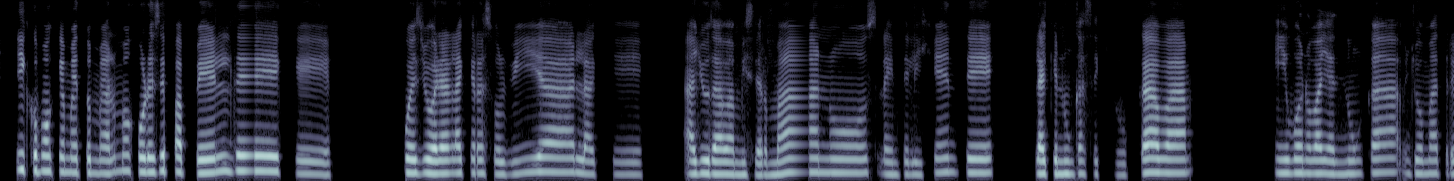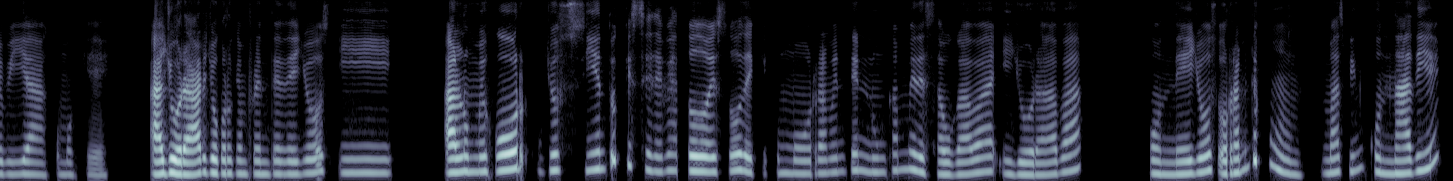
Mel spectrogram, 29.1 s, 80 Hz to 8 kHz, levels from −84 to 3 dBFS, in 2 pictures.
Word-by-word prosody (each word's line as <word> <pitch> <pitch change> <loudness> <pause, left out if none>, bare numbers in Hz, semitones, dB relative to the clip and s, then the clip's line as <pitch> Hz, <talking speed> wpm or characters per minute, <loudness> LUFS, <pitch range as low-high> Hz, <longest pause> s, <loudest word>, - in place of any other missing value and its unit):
Y 270 +1 +3
como 245 -1 +3
que 235 -1 -2
me 225 -1 -1
tomé, 210 0 -3
a 210 - +1
lo 220 - -6
mejor, 240 -2 +2
ese 245 +2 +3
papel 225 +1 +3
de 250 -1 +5
que, 200 -2 -4 0.7
pues, 215 -2 +4
yo 215 -1 +6
era 210 0 +7
la 215 0 +1
que 215 0 -9
resolvía, 225 +3 -2
la 205 -3 -2 0.2
que 195 -1 -12 0.4
ayudaba 200 -1 +3
a - - +1
mis 190 0 -5
hermanos, 220 +3 -2
la 200 -2 -9
inteligente, 220 +3 -4 0.4
la 205 -1 +5
que 205 - -2
nunca 205 0 -2
se 200 - -14
equivocaba. 215 +4 +1 0.8
Y 215 0 -2
bueno, 215 0 0
vaya, 210 -1 +1
nunca 215 +3 -4
yo 210 0 -5
me 210 - -4
atreví 200 -1 -7
a 190 -2 -5
como 190 -1 -14
que 90 -1 -14 0.4
a 200 0 +8
llorar, 200 -1 +8
yo 220 -1 +3
creo 210 0 -2
que 205 - -7
enfrente 200 0 -5
de 200 - -3
ellos, 215 +4 -4
y, 220 0 -6 0.5
a 220 +1 +8
lo 235 - +4
mejor, 245 +4 +5
yo 255 +3 -2
siento 275 +8 -4
que 335 - -7
se 270 -5 -7
debe 245 +2 -6
a - - -8
todo 245 -1 +5
eso 235 +3 -1
de 240 -3 0
que 215 - -29
como 210 -1 -7
realmente 225 +4 -7
nunca 230 0 -8
me 270 0 -4
desahogaba 200 +1 -3
y 205 -1 -9
lloraba 195 +8 -3 0.6
con 195 -2 -3
ellos, 220 +5 +1
o, 205 - +1
realmente 245 - 0
con 220 - -5
más 220 +2 -5
bien 255 +4 -10
con 220 -4 -4
nadie. 245 - 0
215 Hz, 165 wpm, -24 LUFS, 200-235 Hz, 0.8 s, a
